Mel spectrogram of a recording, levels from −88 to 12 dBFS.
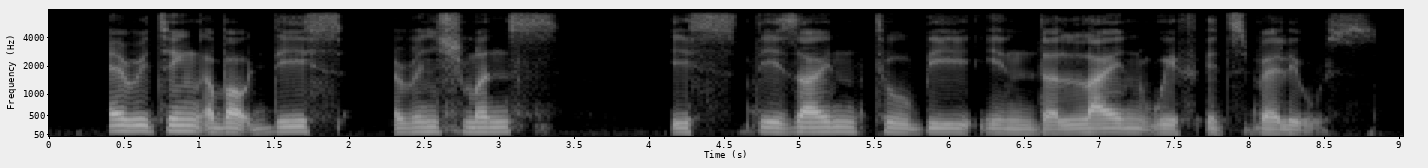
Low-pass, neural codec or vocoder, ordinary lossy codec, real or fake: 7.2 kHz; codec, 16 kHz, 4 kbps, X-Codec, HuBERT features, trained on LibriSpeech; none; fake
